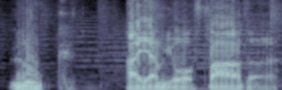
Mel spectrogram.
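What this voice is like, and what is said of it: Darth Vader impression. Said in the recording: “you can't do a Darth Vader impression. ... I'll do one for you.”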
